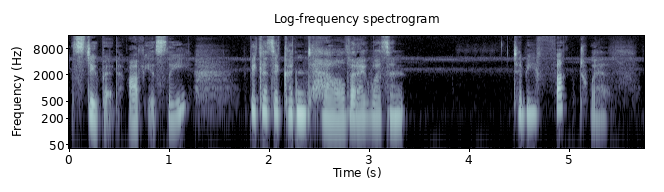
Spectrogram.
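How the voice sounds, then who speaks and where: A woman playing a haughty, callous ancient vampire in an ASMR roleplay drama, with mocking sarcasm and a breathy drawl. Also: on the high side, unhurried, darkish tone. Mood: cold, disdainful.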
